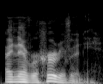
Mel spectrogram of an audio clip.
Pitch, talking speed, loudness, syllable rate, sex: 100 Hz, 290 wpm, -15 LUFS, 7.8 syllables/s, male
